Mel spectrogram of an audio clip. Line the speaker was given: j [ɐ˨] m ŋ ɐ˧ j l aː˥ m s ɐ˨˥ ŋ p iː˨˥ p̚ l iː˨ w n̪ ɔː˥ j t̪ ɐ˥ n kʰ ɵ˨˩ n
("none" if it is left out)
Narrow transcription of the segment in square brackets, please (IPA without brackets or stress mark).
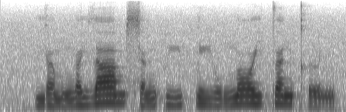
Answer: ɐ˨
